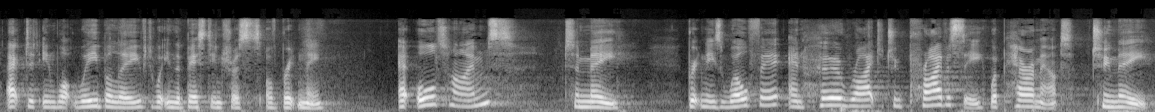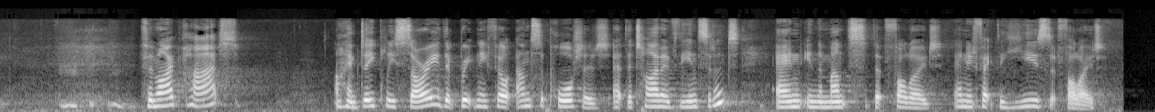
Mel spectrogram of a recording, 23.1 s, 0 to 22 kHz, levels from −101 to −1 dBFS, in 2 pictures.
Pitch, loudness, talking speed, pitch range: 205 Hz, -16 LUFS, 150 wpm, 190-230 Hz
